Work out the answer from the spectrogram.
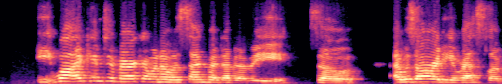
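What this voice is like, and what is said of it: Hard-to-place mixed accent. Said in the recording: “sexy accent ... really cool like accent ... It's like a mixture of everything. Nobody can really quite place it.”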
